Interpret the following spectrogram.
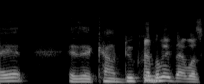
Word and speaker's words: Dooku: assume that's how you say it is it Count Dooku I believe that was correct yes I believe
